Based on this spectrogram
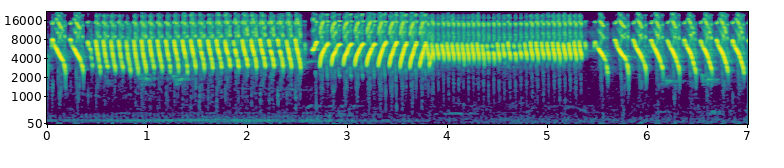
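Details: Yorkshire canary singing at home in a long melodious run of rapid repeated descending notes, a brighter buzzy trill in the middle, then slower swooping whistles.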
